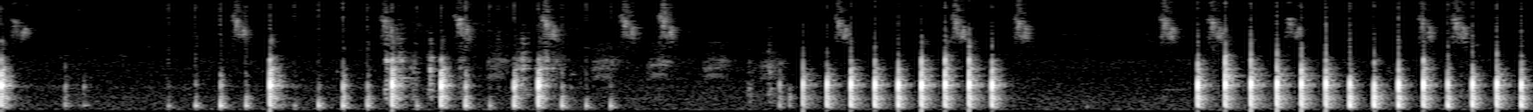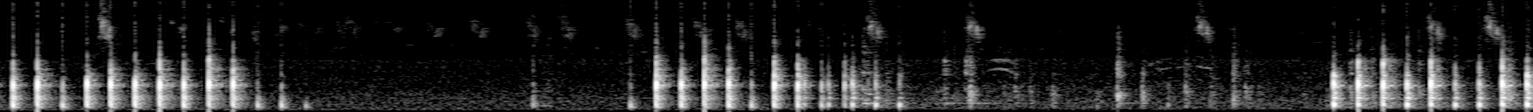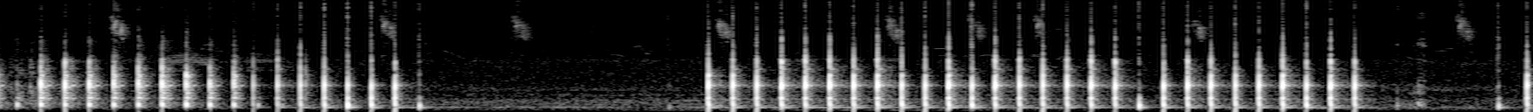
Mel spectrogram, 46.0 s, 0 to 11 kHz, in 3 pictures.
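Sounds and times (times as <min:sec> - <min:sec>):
cleaver chopping on wooden board: 0:01.7 - 0:06.3, 0:21.7 - 0:24.4, 0:28.7 - 0:35.0, 0:37.8 - 0:44.4, 0:45.6 - 0:45.8.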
